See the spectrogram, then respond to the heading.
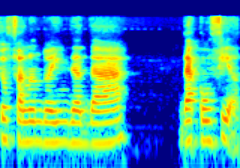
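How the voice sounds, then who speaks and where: A woman speaks at a very slow pace in a fairly low pitch. The background is quiet. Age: 60s. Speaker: trainer for a women's support network. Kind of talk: training session.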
